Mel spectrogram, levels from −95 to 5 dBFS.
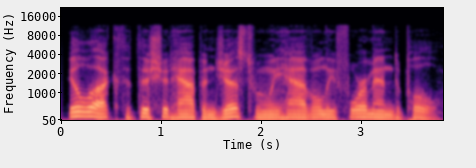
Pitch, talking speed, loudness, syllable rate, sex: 120 Hz, 235 wpm, -17 LUFS, 4.6 syllables/s, male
